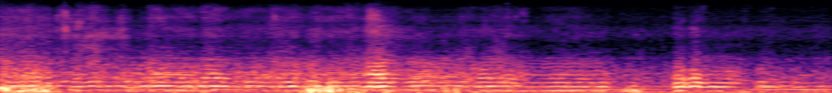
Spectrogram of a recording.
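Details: German wasps at a jar of jam; a wavering low buzz of beating wings with harmonic bands, pulsing louder and softer as the insects shift around.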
